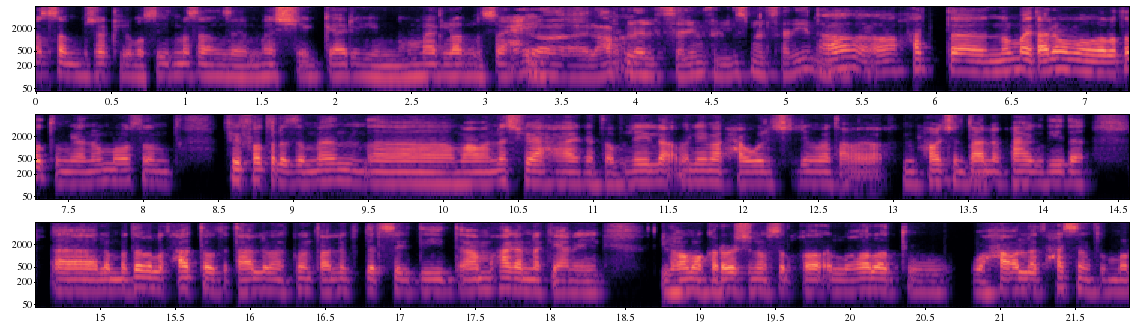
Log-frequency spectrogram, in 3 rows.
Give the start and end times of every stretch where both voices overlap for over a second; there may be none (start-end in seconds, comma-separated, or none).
none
